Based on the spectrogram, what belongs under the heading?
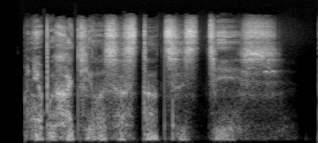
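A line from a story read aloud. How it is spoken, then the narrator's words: Whisper. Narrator (Russian): прошептала она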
